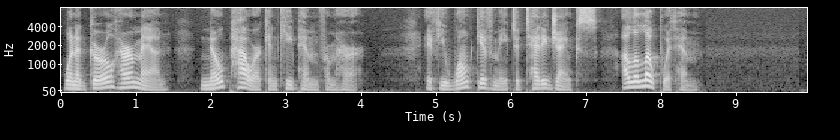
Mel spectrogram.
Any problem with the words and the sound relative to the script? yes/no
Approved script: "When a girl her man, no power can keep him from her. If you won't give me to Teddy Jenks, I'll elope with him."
no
